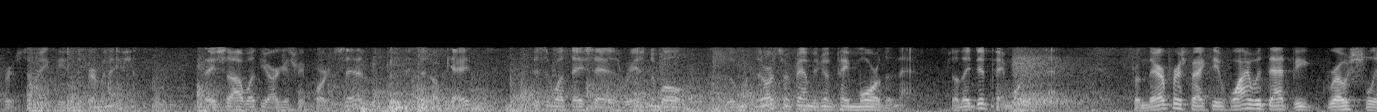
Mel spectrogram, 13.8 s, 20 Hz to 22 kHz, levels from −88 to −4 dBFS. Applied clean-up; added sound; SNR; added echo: none; Run; 2 dB; none.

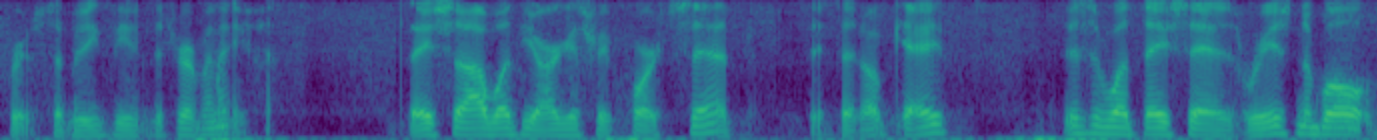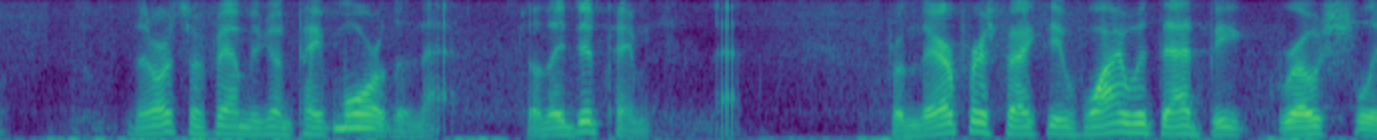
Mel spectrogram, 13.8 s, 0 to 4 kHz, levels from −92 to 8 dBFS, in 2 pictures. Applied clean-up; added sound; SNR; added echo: neural separator model SepFormer WHAM!.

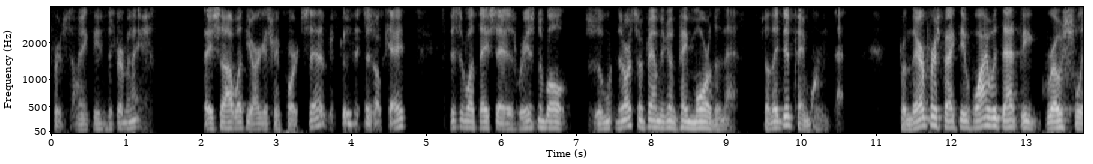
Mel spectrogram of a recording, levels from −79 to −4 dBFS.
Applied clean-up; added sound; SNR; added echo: neural mask model Resemble Enhance denoiser.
